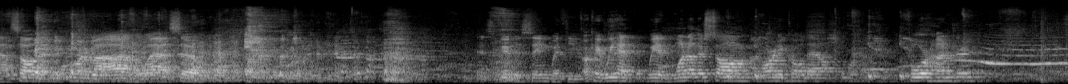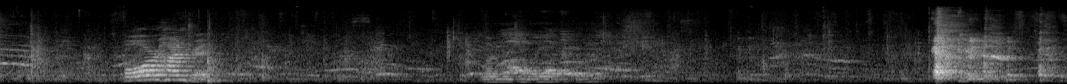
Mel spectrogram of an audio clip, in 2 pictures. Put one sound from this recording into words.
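A man speaks with animation to a gathering, heard in a room with some echo.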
